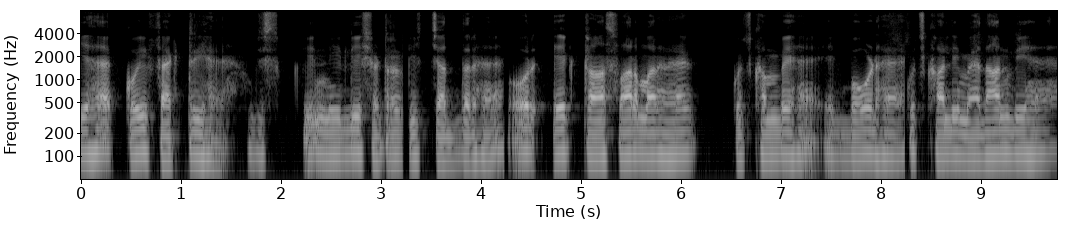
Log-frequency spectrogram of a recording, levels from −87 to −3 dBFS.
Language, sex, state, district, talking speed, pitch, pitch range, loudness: Hindi, male, Uttar Pradesh, Muzaffarnagar, 155 wpm, 100 Hz, 95-105 Hz, -37 LUFS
